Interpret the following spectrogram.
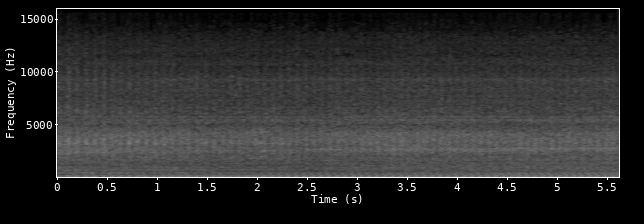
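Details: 1987 Dodge RamCharger, battery just reconnected, cold start with air cleaner off: deep, even low rumble with steady pulsing beats, a little puff of smoke; fires right up and settles into a smooth idle, owner thinks idle runs slightly high.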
